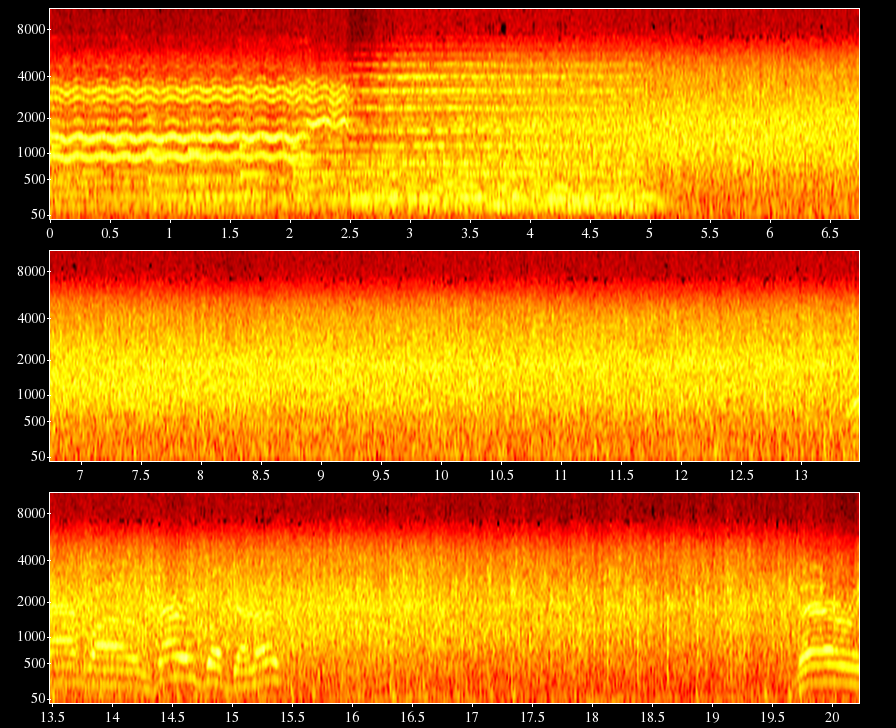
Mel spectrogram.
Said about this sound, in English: its applause.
